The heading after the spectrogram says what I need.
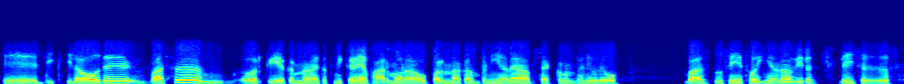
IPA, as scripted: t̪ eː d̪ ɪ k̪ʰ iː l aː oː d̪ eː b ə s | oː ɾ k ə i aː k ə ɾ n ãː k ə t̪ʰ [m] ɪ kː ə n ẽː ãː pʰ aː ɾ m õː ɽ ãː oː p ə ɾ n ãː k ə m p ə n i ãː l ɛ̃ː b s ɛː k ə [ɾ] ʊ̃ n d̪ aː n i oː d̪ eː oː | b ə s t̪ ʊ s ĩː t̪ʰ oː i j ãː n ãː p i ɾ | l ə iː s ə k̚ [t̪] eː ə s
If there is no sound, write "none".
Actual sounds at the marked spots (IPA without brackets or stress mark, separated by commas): n, l, d̪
